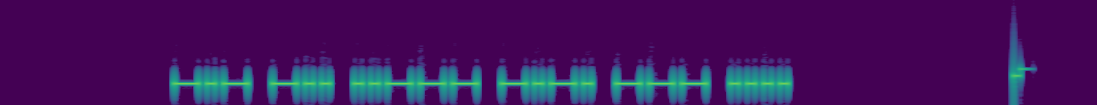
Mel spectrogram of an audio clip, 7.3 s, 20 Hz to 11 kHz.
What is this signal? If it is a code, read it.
Morse code, heard as a keyed tone, about 22 wpm, 700 Hz. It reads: KD2COH
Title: USA Call Signs - 6 Characters - 2x Character Spacing - 22wpm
